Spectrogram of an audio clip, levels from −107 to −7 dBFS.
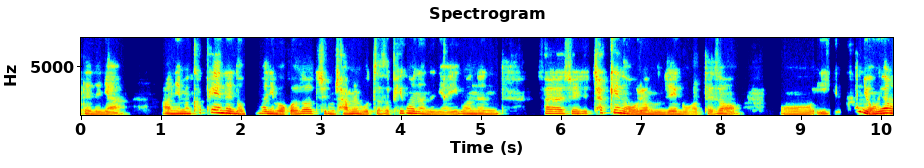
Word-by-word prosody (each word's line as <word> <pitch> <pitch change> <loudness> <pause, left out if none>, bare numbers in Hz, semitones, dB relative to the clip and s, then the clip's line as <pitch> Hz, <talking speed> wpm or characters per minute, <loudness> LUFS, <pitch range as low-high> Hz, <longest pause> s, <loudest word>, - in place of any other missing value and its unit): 되느냐 140 -6 -3 0.5
아니면 185 +2 +3
카페인을 275 -5 +4
너무 160 -5 +1
많이 205 -4 +1
먹어서 165 +7 0
지금 180 -5 -3
잠을 175 +4 +1
못 145 -3 -4
자서 160 0 -4
피곤하느냐 175 - 0
이거는 170 +2 -2 0.5
사실 200 -2 -1
찾기는 270 -3 +4
어려운 155 -1 +1
문제인 145 +2 -1
것 140 -1 -7
같아서. 140 +4 -3 0.5
어 145 -1 -4
이게 - - -3 0.3
큰 395 - +3
영향을 230 +8 +8
170 Hz, 320 characters per minute, -23 LUFS, 145-205 Hz, 0.5 s, 영향을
